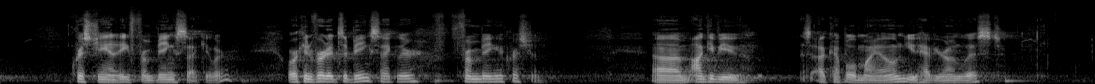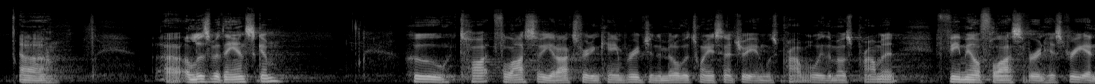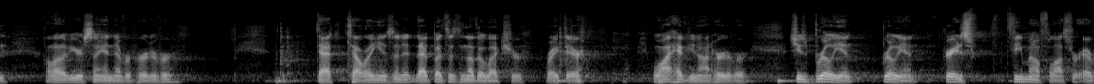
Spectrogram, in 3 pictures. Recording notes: This talk was recorded before a live audience on March 7, 2019 in New York City.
